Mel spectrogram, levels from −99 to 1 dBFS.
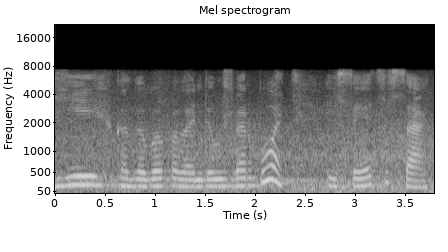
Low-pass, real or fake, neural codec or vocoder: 7.2 kHz; real; none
